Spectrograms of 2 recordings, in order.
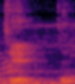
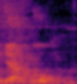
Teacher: kalau di Arabnya huruf jim tengah lidah bertemu dengan langit-langit yang ada di atasnya.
